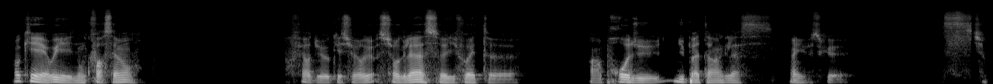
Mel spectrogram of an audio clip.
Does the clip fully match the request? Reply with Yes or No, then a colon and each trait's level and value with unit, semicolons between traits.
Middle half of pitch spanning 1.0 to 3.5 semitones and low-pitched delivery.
Yes: average, 2.8 semitones; very low, 95 Hz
